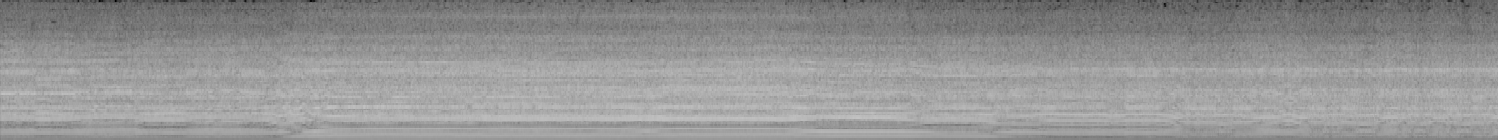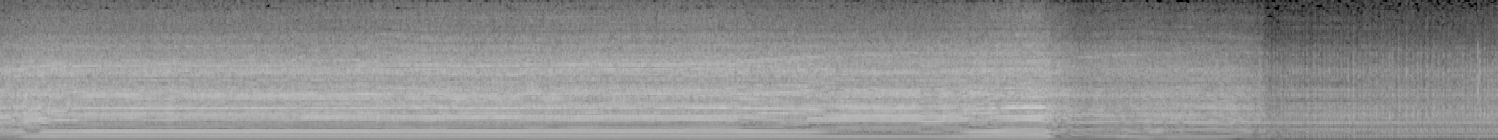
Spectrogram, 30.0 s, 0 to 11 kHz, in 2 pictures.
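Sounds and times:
model plane engine running: 25.2 - 29.9.

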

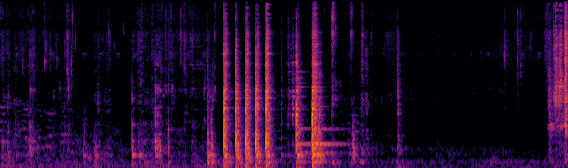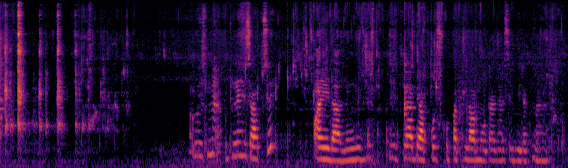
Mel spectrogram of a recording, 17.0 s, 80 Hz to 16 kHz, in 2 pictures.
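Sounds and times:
spoon scraping metal pot: 1.3 - 3.4.

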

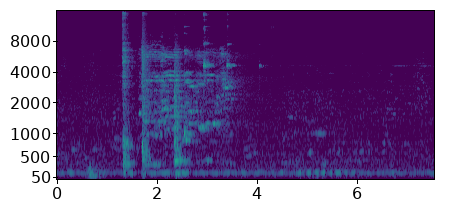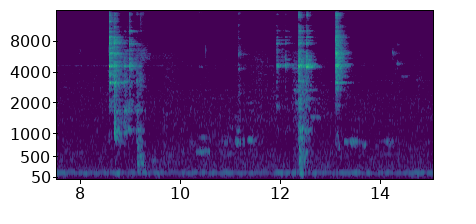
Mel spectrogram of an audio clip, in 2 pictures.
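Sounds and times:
faint low hum: 0.0 - 15.0
glassware clinking: 8.6 - 9.3, 11.9 - 13.4.

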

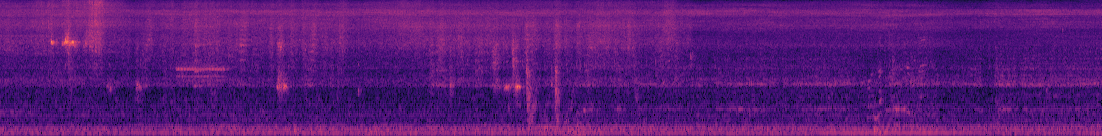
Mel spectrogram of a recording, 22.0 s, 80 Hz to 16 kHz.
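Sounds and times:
lathe hiss: 0.0 - 19.4
short squeaks: 1.0 - 2.0, 9.8 - 10.7.

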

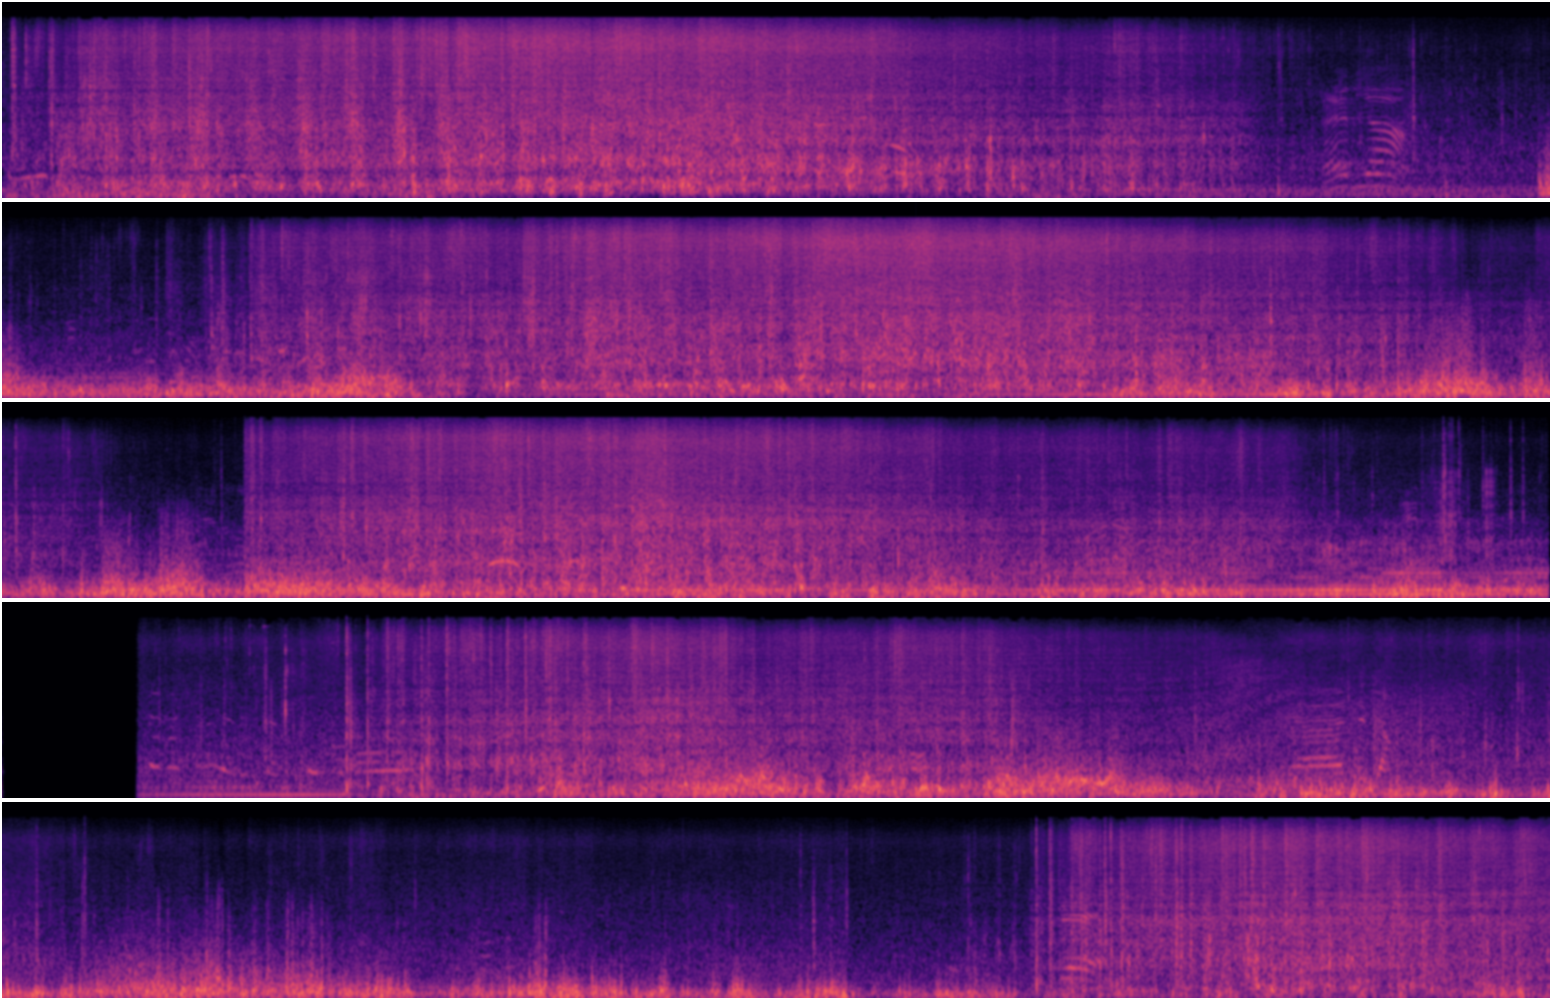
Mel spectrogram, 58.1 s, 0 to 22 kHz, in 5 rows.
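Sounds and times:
wind on microphone: 0.0 - 8.9, 11.5 - 34.8, 37.8 - 58.0
horse hooves splashing in water: 0.0 - 9.9, 12.3 - 24.0, 25.0 - 33.3, 35.9 - 43.0, 53.6 - 58.0.

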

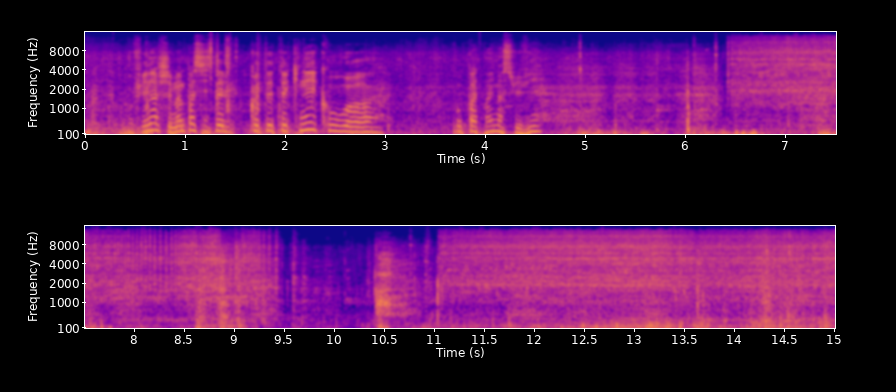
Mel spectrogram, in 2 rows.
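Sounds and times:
bike knocking and rattling: 0.0 - 4.5, 5.2 - 15.0
bike tyres on dirt trail: 0.0 - 15.0
freewheel clicking: 6.3 - 9.7, 10.8 - 15.0.

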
